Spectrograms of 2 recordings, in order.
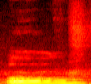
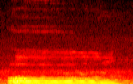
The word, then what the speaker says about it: ओम: और जिसमें तीन संख्या नहीं है वो दीर्घ उच्चारण है। ओम ये दीर्घ उच्चारण है। ओम यह प्लुत उच्चारण ये दोनों ठीक से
